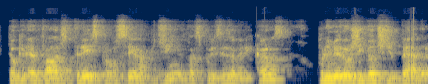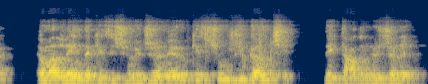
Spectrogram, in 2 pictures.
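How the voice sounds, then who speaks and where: A man's voice: a little high, fast talker, few pauses, reverberant. A middle-aged man with a Brazilian Portuguese accent teaching an online literature lesson from home. He talks animatedly, gestures as he goes and keeps checking in with tag questions. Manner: lively, gesturing, asks frequent tag questions. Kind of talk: online exam-prep lesson. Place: home living room with a projected screen.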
